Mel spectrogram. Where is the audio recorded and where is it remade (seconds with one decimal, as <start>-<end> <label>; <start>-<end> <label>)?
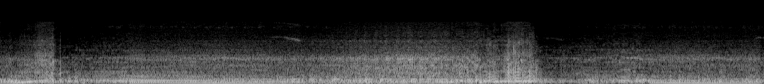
0.0-0.5 recorded; 0.5-1.3 remade; 1.3-4.6 recorded; 4.6-6.5 remade; 6.5-7.6 recorded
